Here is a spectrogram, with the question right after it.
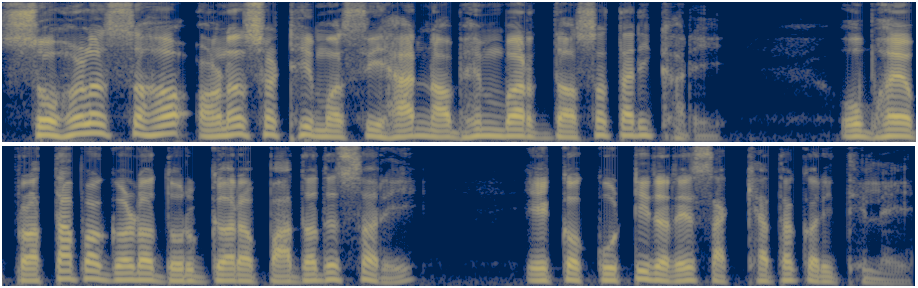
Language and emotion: Odia, neutral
